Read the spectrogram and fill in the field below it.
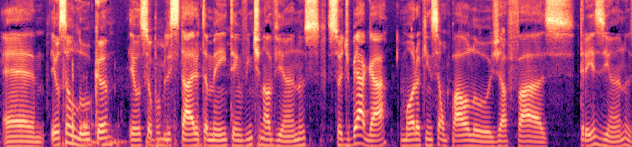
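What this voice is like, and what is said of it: Mixed Minas Gerais and São Paulo accent. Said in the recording (Portuguese): “Não tem nem sotaque mais... Eu tenho meio sotaque mineiro, meio sotaque ah, paulista”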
